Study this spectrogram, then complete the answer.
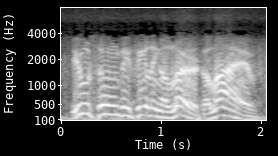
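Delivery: ordinary delivery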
